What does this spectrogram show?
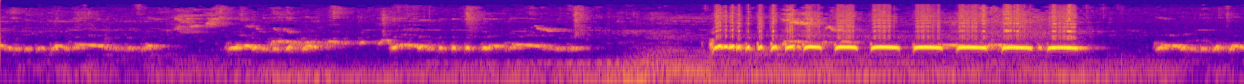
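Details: Cemani zebra dove in full song, known for a rhythmic, loud and clear voice. Warbling coos open, then a fast run of about eight crisp, evenly spaced clipped notes, then more coos. A steady low hum runs beneath.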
